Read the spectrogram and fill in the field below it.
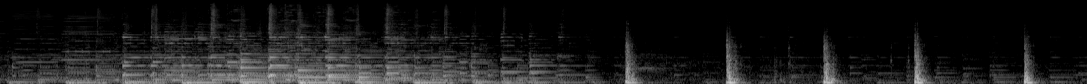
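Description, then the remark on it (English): A hand thuds on the side of a truck five times, dull and loud, roughly a second apart, as the truck drives past a herd of American bison on a ranch, after several seconds of steady rumbling, tonal background noise. “Tom is in his truck, thudding on its side with his hand while driving past a herd of American bison.”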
